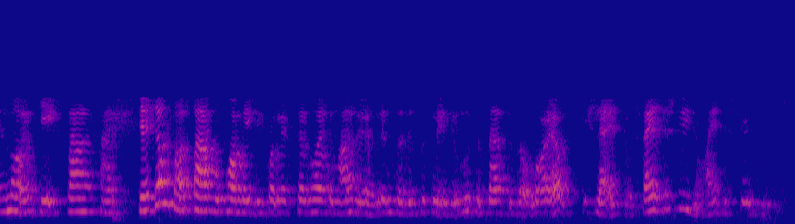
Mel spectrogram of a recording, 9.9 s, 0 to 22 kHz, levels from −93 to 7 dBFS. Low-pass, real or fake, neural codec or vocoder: 3.6 kHz; fake; codec, 16 kHz, 4 kbps, FunCodec, trained on Chinese and English, 50 frames a second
